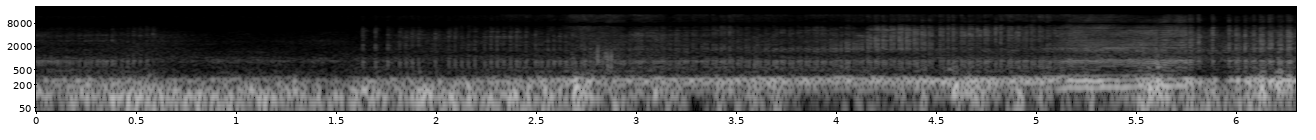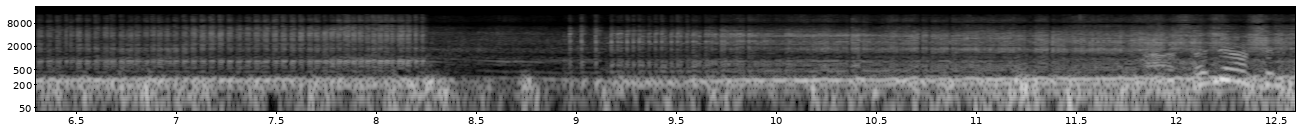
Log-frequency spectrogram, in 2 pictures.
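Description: A motorbike engine buzzes in the distance and grows louder as it draws closer.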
